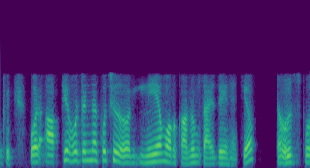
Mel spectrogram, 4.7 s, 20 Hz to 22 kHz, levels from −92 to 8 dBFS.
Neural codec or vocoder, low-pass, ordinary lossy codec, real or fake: codec, 16 kHz, 0.5 kbps, FunCodec, trained on Chinese and English, 25 frames a second; 3.6 kHz; none; fake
